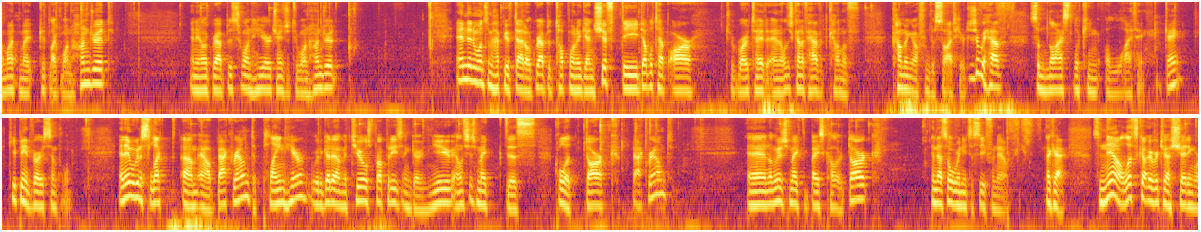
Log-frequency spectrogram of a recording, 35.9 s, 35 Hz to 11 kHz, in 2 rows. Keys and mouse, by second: 0.9 0, 4.0-5.2 drag, 4.9 0, 7.5-7.9 drag, 9.1 shift+d, 17.3-17.7 shift+middle drag, 23.3 click, 24.1 click, 24.8-27.7 drag, 29.6 click.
